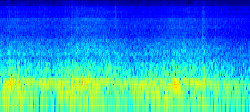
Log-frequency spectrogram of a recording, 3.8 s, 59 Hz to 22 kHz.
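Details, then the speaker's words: 2003 Ford Explorer V6 that failed inspection for misfire, after replacing an ignition coil: even engine note rising and falling cleanly with revs, running smoother than before and smoothing out further under throttle. "Running smoother than it was. And once I put some pressure on it, it smooths right out."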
